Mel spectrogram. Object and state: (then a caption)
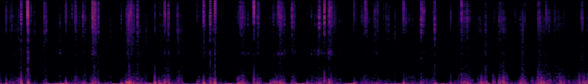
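Himalayan salt rock candle holder. Long red nails scratch a hand-sized pink Himalayan rock salt candle holder, a block with a hollowed top for a candle. Rapid, dense scratching strokes come in quick bursts, with a heavy low rumble under each and bright, hissy grit on top, each stroke stopping short with no ring.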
